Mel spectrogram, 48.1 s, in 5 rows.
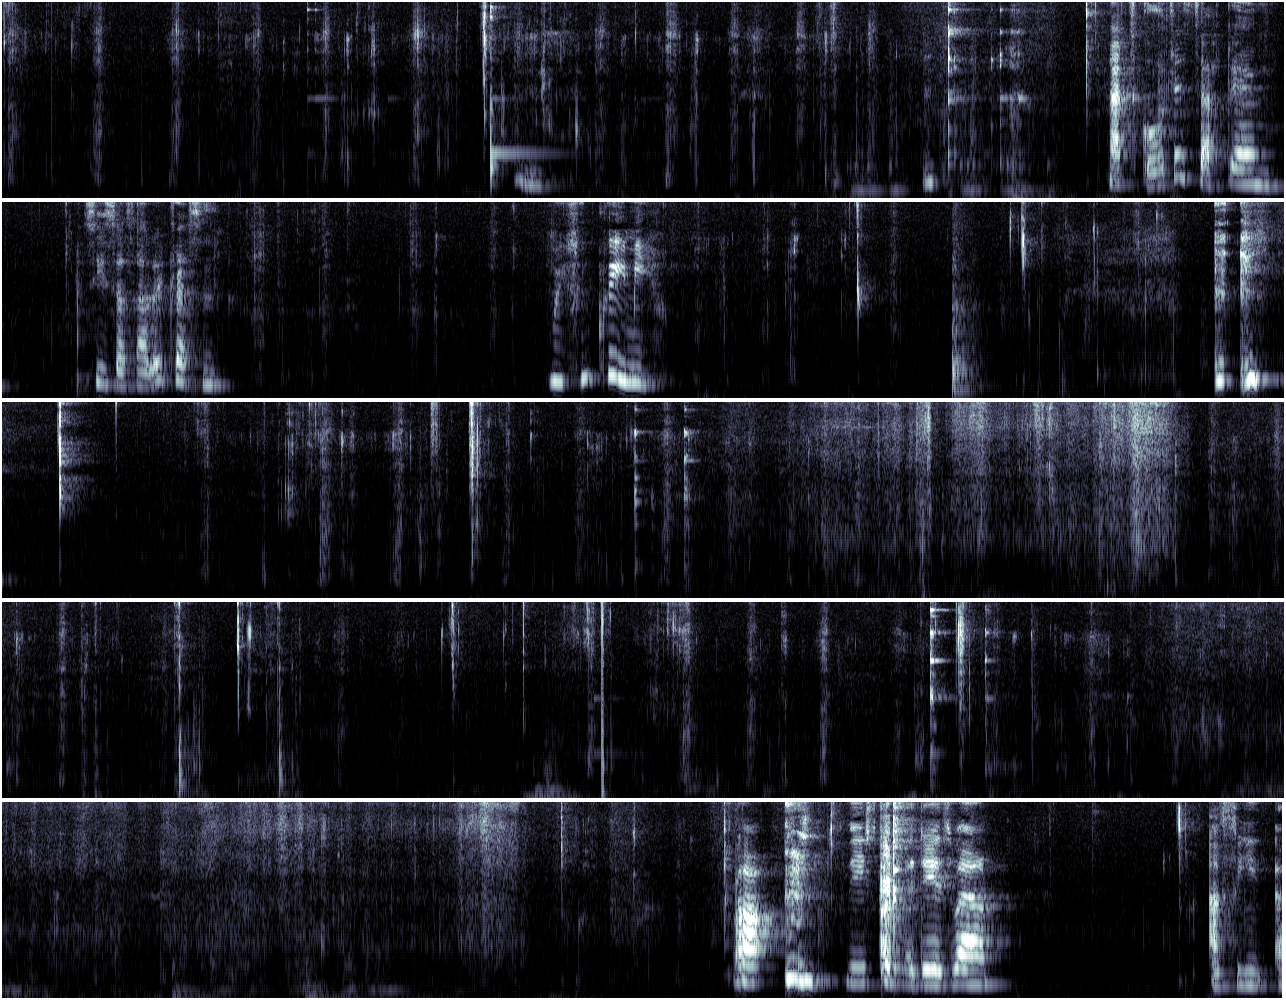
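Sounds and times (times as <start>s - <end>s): chewing and crunching salad: 0.0s - 8.3s, 11.3s - 13.6s, 14.7s - 16.4s, 17.1s - 18.3s, 19.6s - 44.0s
paper tissue rustling: 25.2s - 28.2s, 37.7s - 43.2s.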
